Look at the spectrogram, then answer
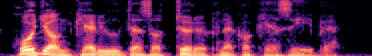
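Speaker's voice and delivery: ordinary delivery, nothing marked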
